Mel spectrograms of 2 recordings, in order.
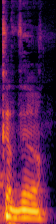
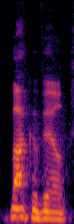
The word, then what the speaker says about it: Vacaville: Vacaville. Vacaville.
